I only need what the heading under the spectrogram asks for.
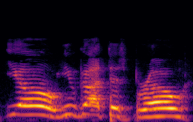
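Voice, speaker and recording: A man voicing an enthusiastic, bubbly seventeen-year-old boy who talks in excited bro-speak. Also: very high-pitched, takes it slowly, lo-fi sound, pitched above the performer's own voice, exaggerated voice. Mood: cheering.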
